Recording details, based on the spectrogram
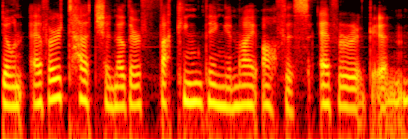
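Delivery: hushed whisper. The narrator voices a character whispering into the listener's ear: whispering. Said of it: "she whispers into your ear".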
